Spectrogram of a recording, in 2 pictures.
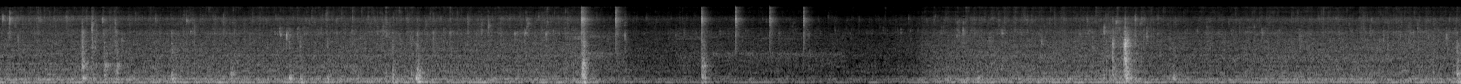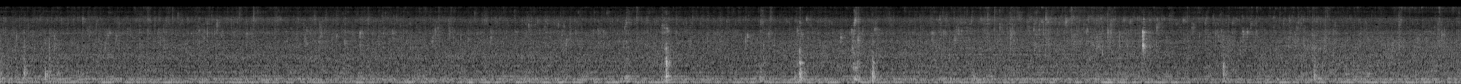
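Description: Pork spareribs frying in their sauce in a pan, a steady sizzle with scattered pops. The sizzle drops for a few seconds partway through, with several sharp clicks, and one louder knock comes shortly after.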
